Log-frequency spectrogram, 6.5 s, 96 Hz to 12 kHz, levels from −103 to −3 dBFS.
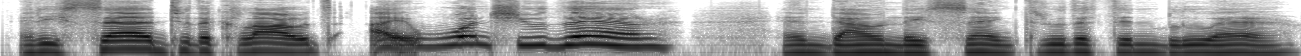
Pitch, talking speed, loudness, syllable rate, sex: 160 Hz, 175 wpm, -19 LUFS, 3.5 syllables/s, male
